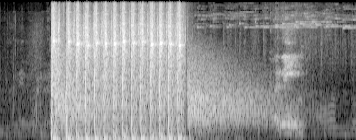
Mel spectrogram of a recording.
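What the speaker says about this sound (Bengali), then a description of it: "অন্ধ গুলি মারতে হবে" A loud, rapid automatic rifle burst rips out in the Zero Hour shooter video game, firing about a dozen evenly spaced shots over roughly a second and a half before trailing off into a fading echo.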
